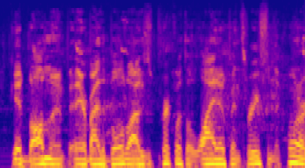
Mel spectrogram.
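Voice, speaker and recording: A very fast man's voice with an American accent, fairly even intonation and noticeable background noise. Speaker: radio color commentator. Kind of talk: analytical color commentary and pregame interviews. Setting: courtside at a high school gym. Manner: conversational, hesitant with frequent fillers.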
